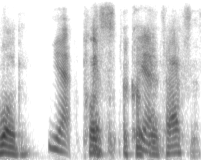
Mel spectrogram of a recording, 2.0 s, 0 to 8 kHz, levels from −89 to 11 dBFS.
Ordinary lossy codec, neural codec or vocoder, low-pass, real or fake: Opus, 16 kbps; codec, 44.1 kHz, 3.4 kbps, Pupu-Codec; 7.2 kHz; fake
